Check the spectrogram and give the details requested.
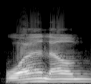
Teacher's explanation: Do dipanjangkan sampai sampai 6 harokat ya. Bo setelah 6 disambungkan ke lam tasdid.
